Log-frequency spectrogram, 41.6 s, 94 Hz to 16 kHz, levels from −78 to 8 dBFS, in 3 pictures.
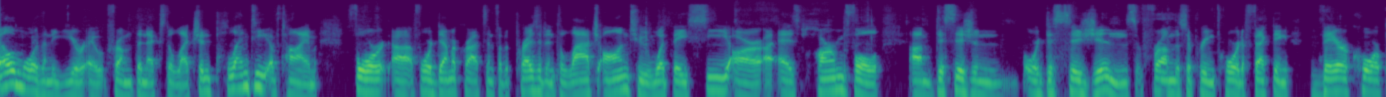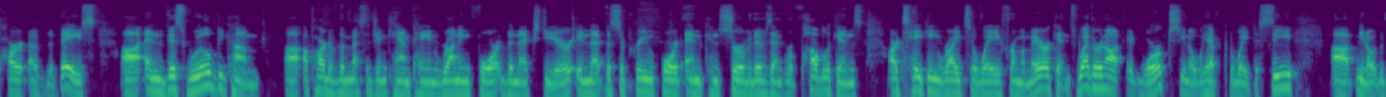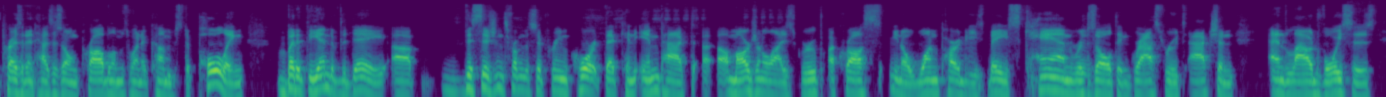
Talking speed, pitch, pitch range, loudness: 200 wpm, 115 Hz, 110-130 Hz, -21 LUFS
